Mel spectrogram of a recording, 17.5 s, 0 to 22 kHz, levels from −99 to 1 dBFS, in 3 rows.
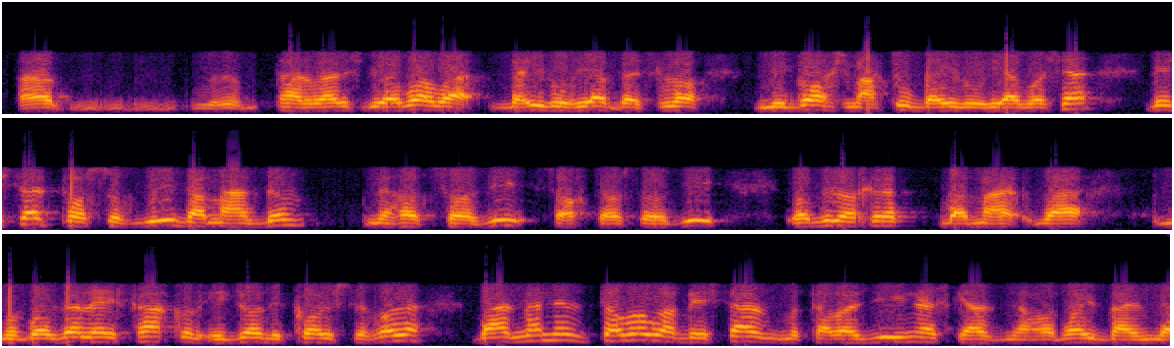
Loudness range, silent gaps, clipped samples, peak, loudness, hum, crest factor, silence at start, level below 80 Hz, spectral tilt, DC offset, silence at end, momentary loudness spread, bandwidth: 2 LU; none; under 0.1%; -8 dBFS; -20 LUFS; none; 12 dB; 0.1 s; -72 dBFS; -8 dB/octave; under 0.1%; 0 s; 6 LU; 4.6 kHz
